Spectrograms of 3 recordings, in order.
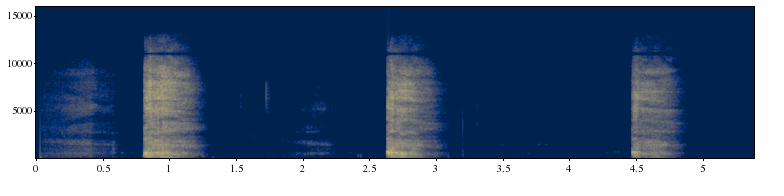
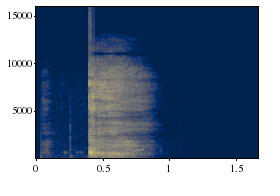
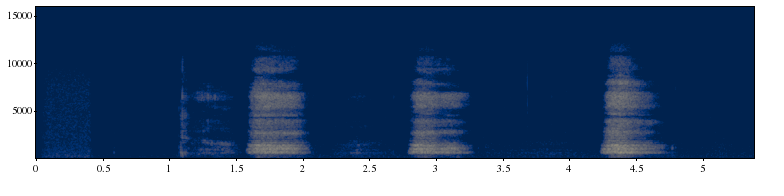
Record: {"three_cough_length": "5.4 s", "three_cough_amplitude": 26087, "three_cough_signal_mean_std_ratio": 0.27, "cough_length": "1.7 s", "cough_amplitude": 29204, "cough_signal_mean_std_ratio": 0.32, "exhalation_length": "5.4 s", "exhalation_amplitude": 2793, "exhalation_signal_mean_std_ratio": 0.38, "survey_phase": "beta (2021-08-13 to 2022-03-07)", "age": "45-64", "gender": "Female", "wearing_mask": "No", "symptom_none": true, "smoker_status": "Never smoked", "respiratory_condition_asthma": false, "respiratory_condition_other": false, "recruitment_source": "REACT", "submission_delay": "2 days", "covid_test_result": "Negative", "covid_test_method": "RT-qPCR", "influenza_a_test_result": "Negative", "influenza_b_test_result": "Negative"}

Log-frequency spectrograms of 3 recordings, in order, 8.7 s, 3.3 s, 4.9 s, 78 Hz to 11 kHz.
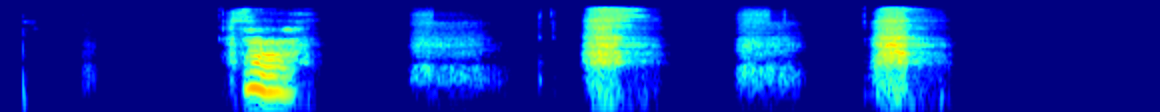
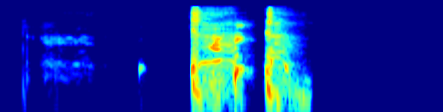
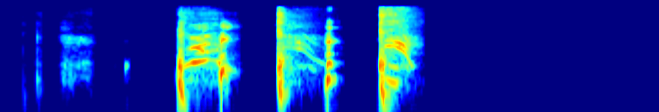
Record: {"exhalation_length": "8.7 s", "exhalation_amplitude": 11761, "exhalation_signal_mean_std_ratio": 0.28, "cough_length": "3.3 s", "cough_amplitude": 30466, "cough_signal_mean_std_ratio": 0.26, "three_cough_length": "4.9 s", "three_cough_amplitude": 29732, "three_cough_signal_mean_std_ratio": 0.28, "survey_phase": "alpha (2021-03-01 to 2021-08-12)", "age": "18-44", "gender": "Female", "wearing_mask": "No", "symptom_cough_any": true, "symptom_fatigue": true, "symptom_fever_high_temperature": true, "symptom_headache": true, "symptom_change_to_sense_of_smell_or_taste": true, "smoker_status": "Never smoked", "respiratory_condition_asthma": false, "respiratory_condition_other": false, "recruitment_source": "Test and Trace", "submission_delay": "1 day", "covid_test_result": "Positive", "covid_test_method": "RT-qPCR", "covid_ct_value": 19.5, "covid_ct_gene": "ORF1ab gene", "covid_ct_mean": 20.7, "covid_viral_load": "170000 copies/ml", "covid_viral_load_category": "Low viral load (10K-1M copies/ml)"}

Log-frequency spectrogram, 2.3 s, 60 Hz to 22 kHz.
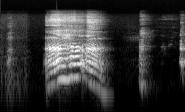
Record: {"cough_length": "2.3 s", "cough_amplitude": 25071, "cough_signal_mean_std_ratio": 0.48, "survey_phase": "alpha (2021-03-01 to 2021-08-12)", "age": "65+", "gender": "Female", "wearing_mask": "No", "symptom_none": true, "smoker_status": "Ex-smoker", "respiratory_condition_asthma": false, "respiratory_condition_other": false, "recruitment_source": "REACT", "submission_delay": "4 days", "covid_test_result": "Negative", "covid_test_method": "RT-qPCR"}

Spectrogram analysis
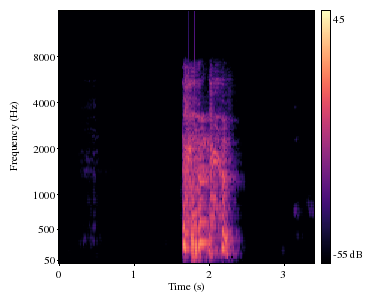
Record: {"cough_length": "3.4 s", "cough_amplitude": 31441, "cough_signal_mean_std_ratio": 0.34, "survey_phase": "beta (2021-08-13 to 2022-03-07)", "age": "18-44", "gender": "Male", "wearing_mask": "No", "symptom_none": true, "smoker_status": "Never smoked", "respiratory_condition_asthma": false, "respiratory_condition_other": false, "recruitment_source": "REACT", "submission_delay": "1 day", "covid_test_result": "Negative", "covid_test_method": "RT-qPCR"}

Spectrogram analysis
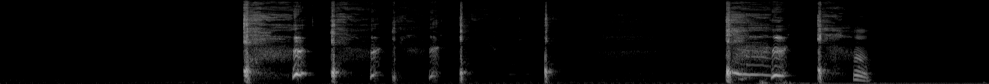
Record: {"cough_length": "9.9 s", "cough_amplitude": 11964, "cough_signal_mean_std_ratio": 0.31, "survey_phase": "alpha (2021-03-01 to 2021-08-12)", "age": "65+", "gender": "Female", "wearing_mask": "No", "symptom_cough_any": true, "symptom_fatigue": true, "symptom_headache": true, "smoker_status": "Never smoked", "respiratory_condition_asthma": true, "respiratory_condition_other": false, "recruitment_source": "REACT", "submission_delay": "3 days", "covid_test_result": "Negative", "covid_test_method": "RT-qPCR"}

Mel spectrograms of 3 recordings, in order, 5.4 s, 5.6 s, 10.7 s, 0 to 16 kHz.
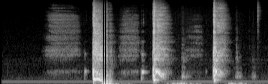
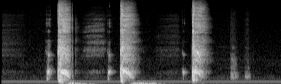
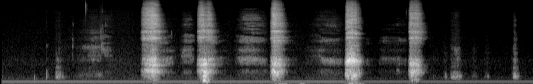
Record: {"cough_length": "5.4 s", "cough_amplitude": 26028, "cough_signal_mean_std_ratio": 0.36, "three_cough_length": "5.6 s", "three_cough_amplitude": 26027, "three_cough_signal_mean_std_ratio": 0.37, "exhalation_length": "10.7 s", "exhalation_amplitude": 24685, "exhalation_signal_mean_std_ratio": 0.28, "survey_phase": "beta (2021-08-13 to 2022-03-07)", "age": "65+", "gender": "Male", "wearing_mask": "No", "symptom_runny_or_blocked_nose": true, "symptom_fatigue": true, "symptom_onset": "12 days", "smoker_status": "Never smoked", "respiratory_condition_asthma": false, "respiratory_condition_other": false, "recruitment_source": "REACT", "submission_delay": "1 day", "covid_test_result": "Negative", "covid_test_method": "RT-qPCR", "influenza_a_test_result": "Negative", "influenza_b_test_result": "Negative"}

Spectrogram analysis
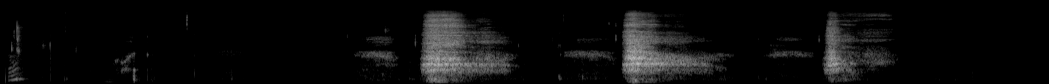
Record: {"exhalation_length": "10.5 s", "exhalation_amplitude": 16809, "exhalation_signal_mean_std_ratio": 0.31, "survey_phase": "beta (2021-08-13 to 2022-03-07)", "age": "65+", "gender": "Male", "wearing_mask": "No", "symptom_none": true, "smoker_status": "Ex-smoker", "respiratory_condition_asthma": false, "respiratory_condition_other": false, "recruitment_source": "REACT", "submission_delay": "4 days", "covid_test_result": "Negative", "covid_test_method": "RT-qPCR", "influenza_a_test_result": "Negative", "influenza_b_test_result": "Negative"}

